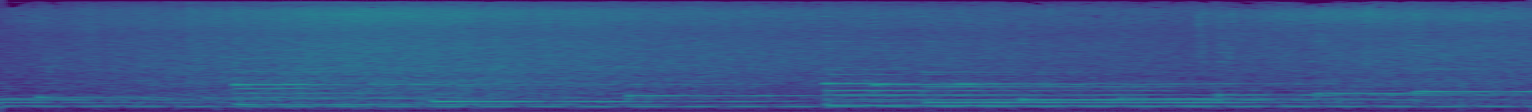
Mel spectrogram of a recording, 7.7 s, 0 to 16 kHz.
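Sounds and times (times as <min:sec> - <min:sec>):
ocean surf rushing: 0:00.0 - 0:07.6
soft sustained musical chords: 0:00.0 - 0:07.6.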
